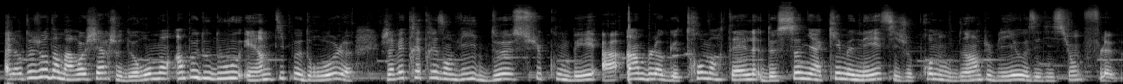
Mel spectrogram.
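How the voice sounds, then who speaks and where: A young woman chats about books straight to her camera, playful and full of little asides. Her voice is warm and mellow, and faint music plays underneath. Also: fairly high pitch, moderate pace, few pauses. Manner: chatty, playful, frequent fillers and asides. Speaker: book vlogger. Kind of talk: casual book talk to camera. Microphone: camera mic.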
